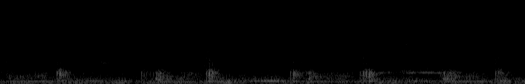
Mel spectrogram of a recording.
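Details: Sleeping, dreaming pet cat indoors making soft snorting, snuffling breaths with small chirping squeaks, repeated roughly every half second over a low room hum.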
